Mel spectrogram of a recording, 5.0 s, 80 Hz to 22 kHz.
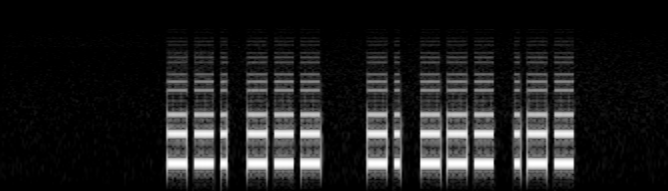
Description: Morse code, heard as electronic beeps, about 24 wpm, 650 Hz. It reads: GO NOW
